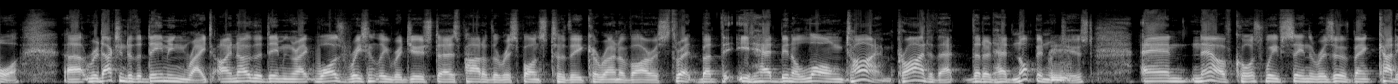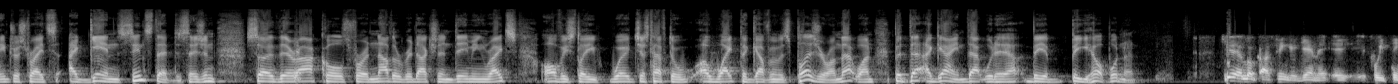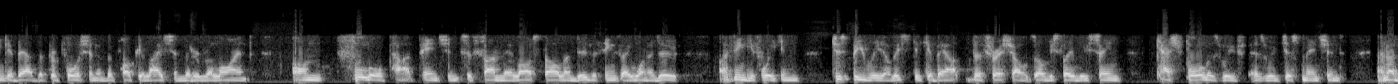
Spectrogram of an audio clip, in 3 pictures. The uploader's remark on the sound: Via telephone given the new social distancing requirements that have come into play.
